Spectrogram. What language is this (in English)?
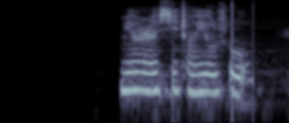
Chinese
